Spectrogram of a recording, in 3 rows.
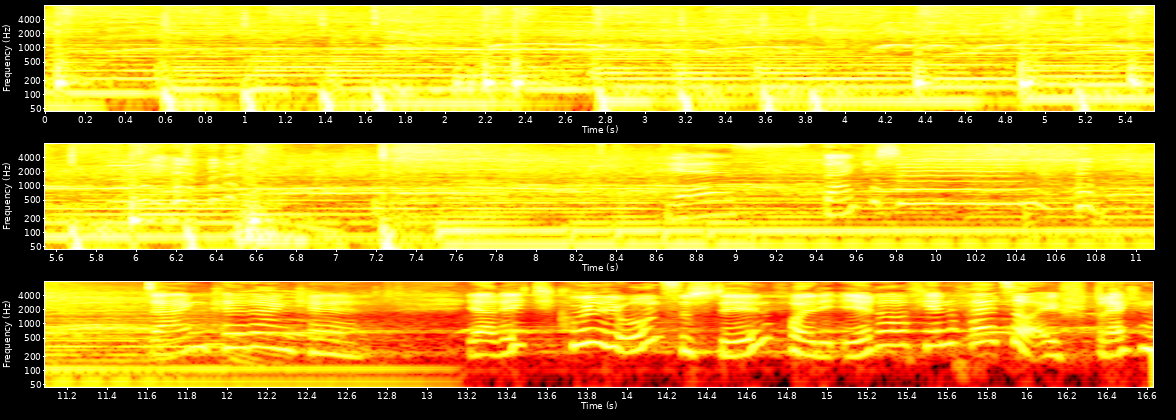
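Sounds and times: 
audience cheering and applause: 0.0 - 13.5
laughter: 4.2 - 7.2, 10.0 - 11.5
speech: 13.2 - 16.6.

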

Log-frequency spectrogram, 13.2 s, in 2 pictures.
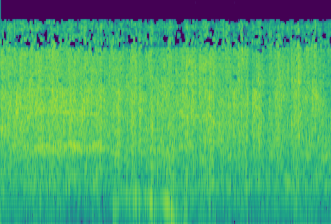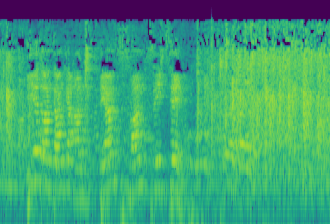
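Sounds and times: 
crowd applauding: 0.0 - 7.2, 10.5 - 13.2
speech: 7.6 - 10.6.

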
